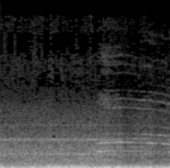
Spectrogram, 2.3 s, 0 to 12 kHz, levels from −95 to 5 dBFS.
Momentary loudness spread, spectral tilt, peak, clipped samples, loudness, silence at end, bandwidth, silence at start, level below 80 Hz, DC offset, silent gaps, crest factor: 4 LU; -8.5 dB/octave; -6 dBFS; under 0.1%; -24 LUFS; 0 s; 5.2 kHz; 0 s; -20 dBFS; under 0.1%; none; 12 dB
